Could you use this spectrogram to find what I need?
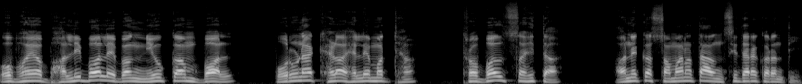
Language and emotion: Odia, neutral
